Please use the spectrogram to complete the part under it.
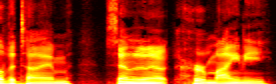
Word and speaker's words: Hermione: I think when you would buy Harry Potter, they would tell you it's pronounced Hermione.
